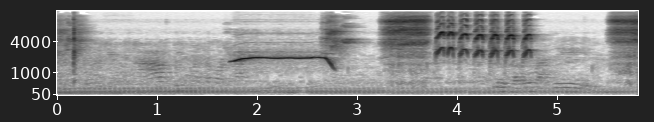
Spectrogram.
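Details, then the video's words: Greater green leafbird lure song meant to make caged birds reply: a long steady whistled note, a harsh burst, then a fast run of about eight paired chirping notes over a low steady hum. "Pancingan Suara Burung CUCAK IJO Dijamin NYAUT"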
